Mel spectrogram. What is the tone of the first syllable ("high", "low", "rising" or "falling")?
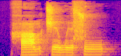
rising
